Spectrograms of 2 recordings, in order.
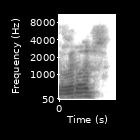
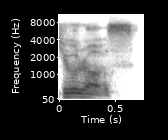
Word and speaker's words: Uroš: My name is Uroš. It's pronounced Uroš, and I have like problems with my financial state, and you call me euros, like money.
